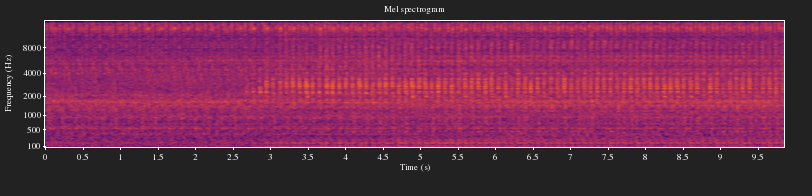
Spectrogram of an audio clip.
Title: BMW 335d engine noise when removing oil cap.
